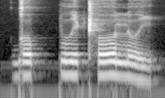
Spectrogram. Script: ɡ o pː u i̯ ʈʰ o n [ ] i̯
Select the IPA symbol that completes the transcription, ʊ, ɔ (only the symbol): ʊ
